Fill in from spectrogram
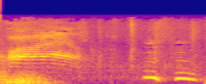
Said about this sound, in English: Old cat.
